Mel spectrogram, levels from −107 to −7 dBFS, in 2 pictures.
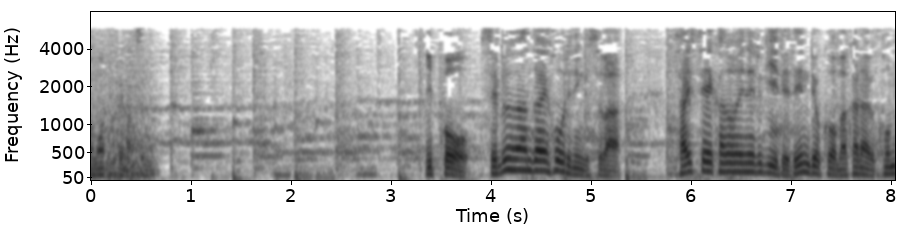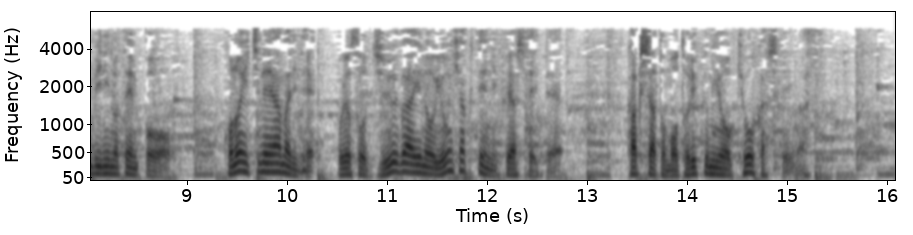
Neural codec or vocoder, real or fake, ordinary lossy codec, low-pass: codec, 16 kHz, 8 kbps, FreqCodec, larger model; fake; MP3, 24 kbps; 7.2 kHz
